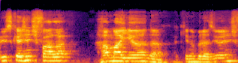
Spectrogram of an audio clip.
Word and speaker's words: Ramayana: Ramayana. Ramayana. Por quê? Porque o Ma é a primeira longa, de trás para frente.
